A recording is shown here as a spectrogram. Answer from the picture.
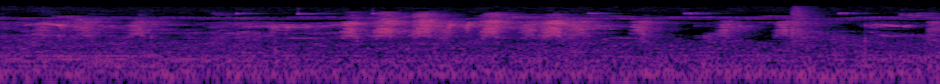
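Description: Faint birdsong: small birds chirping in quick runs of short, high notes, several a second, over a soft steady background hiss.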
